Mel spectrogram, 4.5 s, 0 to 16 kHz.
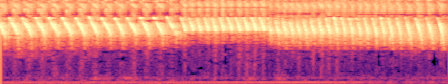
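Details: Starblue canary singing a continuous rapid song of repeated high trills, about 2.5 notes per second shifting into a faster buzzy rolling phrase partway through; faint low steady hum underneath.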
